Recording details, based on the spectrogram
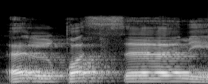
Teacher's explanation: പക്ഷേ ചേർത്ത് വായിക്കുമ്പോൾ അലിഫ് ഉണ്ടാവുകയില്ല. ഖാഫിൻ്റെ തഫ്ഖീമോടുകൂടിയുള്ള ഫത്ഹ മാത്രം ഉച്ചരിച്ചാൽ മതി.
